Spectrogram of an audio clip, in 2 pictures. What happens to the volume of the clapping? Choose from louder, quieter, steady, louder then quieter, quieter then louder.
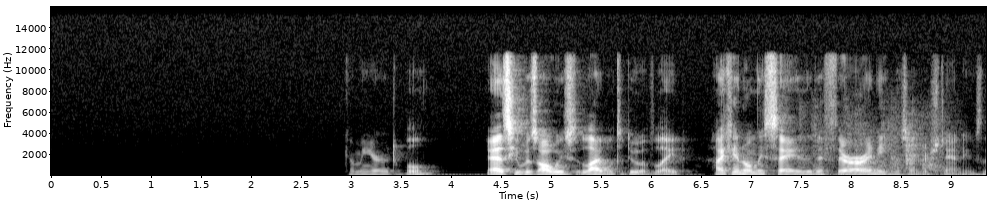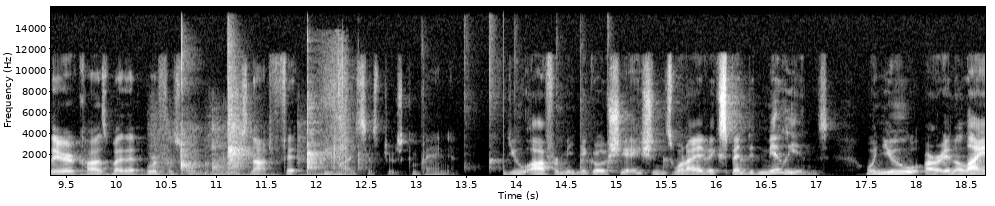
quieter then louder.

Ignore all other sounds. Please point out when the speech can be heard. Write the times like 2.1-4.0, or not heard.
3.0-18.6.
